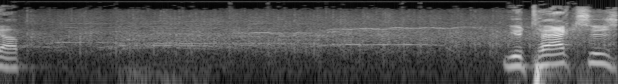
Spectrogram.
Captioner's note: applause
